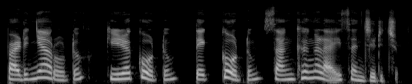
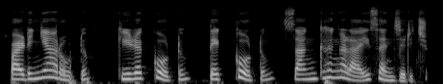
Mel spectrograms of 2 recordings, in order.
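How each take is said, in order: The two takes are said the same way.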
